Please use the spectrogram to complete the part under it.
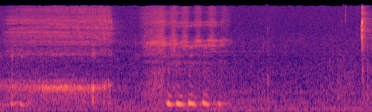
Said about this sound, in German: Müssen wir jetzt schlürfen, damit die Hörer hören, dass wir jetzt gerade eine Trinkpause machen? Ich habe das schon gerade gemacht.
